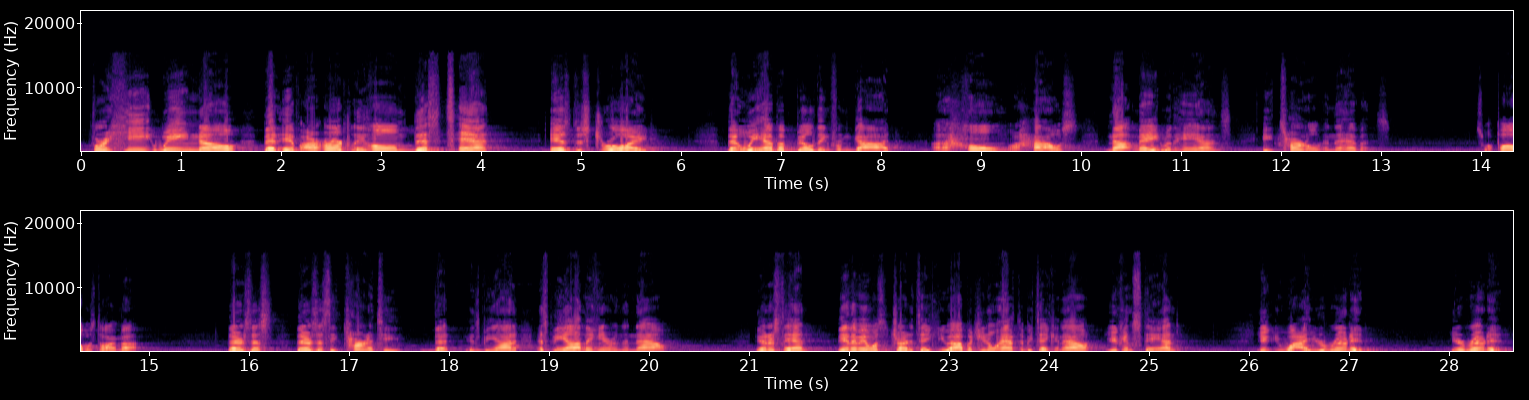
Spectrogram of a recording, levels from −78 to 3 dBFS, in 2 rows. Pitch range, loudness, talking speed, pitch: 150-200 Hz, -15 LUFS, 170 wpm, 170 Hz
